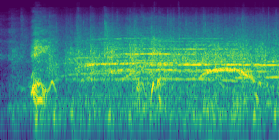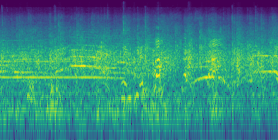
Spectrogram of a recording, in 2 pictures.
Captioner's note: audience applauding; audience cheering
